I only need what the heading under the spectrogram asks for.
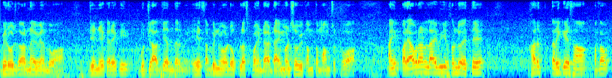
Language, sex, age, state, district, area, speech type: Sindhi, male, 45-60, Gujarat, Surat, urban, spontaneous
